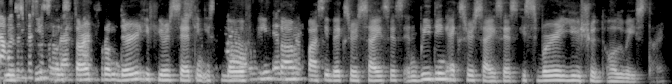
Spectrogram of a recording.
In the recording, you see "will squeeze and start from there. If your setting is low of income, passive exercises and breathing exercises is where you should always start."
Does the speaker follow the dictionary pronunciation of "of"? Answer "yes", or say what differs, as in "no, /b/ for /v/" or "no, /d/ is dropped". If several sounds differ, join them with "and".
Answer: no, /p/ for /v/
